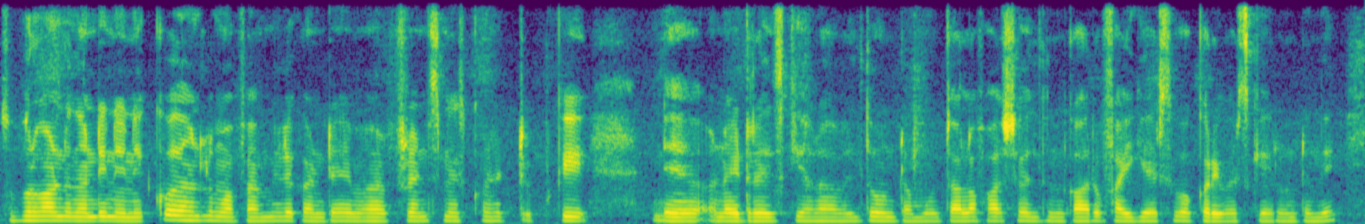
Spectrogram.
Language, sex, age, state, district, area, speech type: Telugu, male, 18-30, Andhra Pradesh, Chittoor, urban, spontaneous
